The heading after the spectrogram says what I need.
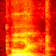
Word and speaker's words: Boer: Bo thank you Bo Bo uh yeah I think phonetically you might in America you might say b o o r like Bo yeah Bo there it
